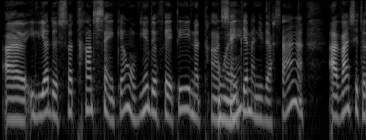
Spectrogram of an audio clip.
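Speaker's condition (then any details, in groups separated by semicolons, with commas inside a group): Hearing loss; hard of hearing, described as an invisible handicap, parents supportive of handicap; expresses herself very well, worked very hard for it, also speaks English well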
